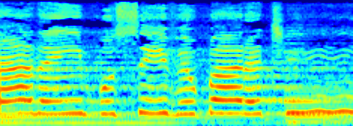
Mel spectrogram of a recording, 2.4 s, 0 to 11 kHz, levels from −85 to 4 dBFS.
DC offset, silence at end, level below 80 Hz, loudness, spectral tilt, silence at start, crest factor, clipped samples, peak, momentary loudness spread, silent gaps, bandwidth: under 0.1%; 0 s; -56 dBFS; -17 LUFS; -4 dB/octave; 0 s; 16 dB; under 0.1%; -2 dBFS; 7 LU; none; 10.5 kHz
